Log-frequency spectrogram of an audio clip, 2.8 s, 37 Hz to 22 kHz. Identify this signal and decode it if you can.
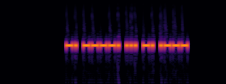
Morse code, heard as a keyed tone, about 43 wpm, 700 Hz. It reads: N9SNJ
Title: USA Call Signs - 5 Characters - 45wpm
